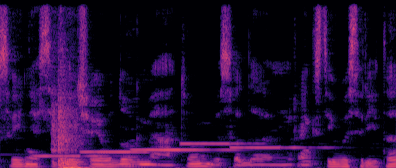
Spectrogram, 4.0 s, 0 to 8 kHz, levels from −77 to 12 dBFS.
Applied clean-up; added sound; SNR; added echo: classical method log-MMSE.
